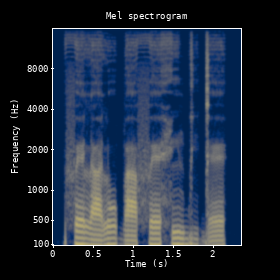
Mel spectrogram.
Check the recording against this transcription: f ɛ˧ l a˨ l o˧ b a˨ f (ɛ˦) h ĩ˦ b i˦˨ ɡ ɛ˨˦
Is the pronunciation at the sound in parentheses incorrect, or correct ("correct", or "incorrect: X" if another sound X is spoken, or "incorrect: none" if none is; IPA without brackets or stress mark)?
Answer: incorrect: ɛ˧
